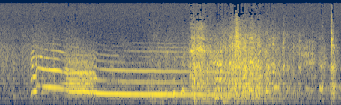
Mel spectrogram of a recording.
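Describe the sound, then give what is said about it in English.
A dog downstairs lets out one long, loud howl that rises quickly and then holds a steady, wavering tone for several seconds before breaking off into rough, muffled noise. “you've got to go downstairs and do something about that dog.”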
